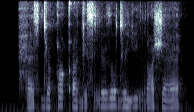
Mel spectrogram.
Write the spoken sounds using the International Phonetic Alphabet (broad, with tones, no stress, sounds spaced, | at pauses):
h æ˨˩˦ s d y˨˩˦ q y˦˥ qʼ e˨˩ ɡ e˨˩ s r ø˦˥ ð o˥˩ d ø˥˩ j i˥˩ r ɑ˦˥ ʃ æ˦˥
